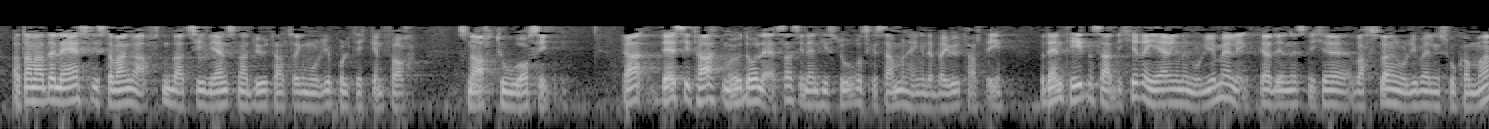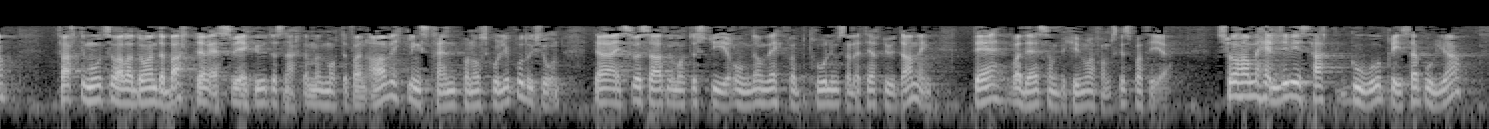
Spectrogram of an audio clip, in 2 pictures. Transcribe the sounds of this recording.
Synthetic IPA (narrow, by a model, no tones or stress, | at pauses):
ʔɑ̰t̪hɑnhɑd̪ːəleːst̪ɪst̪ɑʋɑŋːəʁɑft̪n̩blɑːd̪siʋɪɛnsnhɑd̪ːəʉːt̪ʰɑːlt̪sɛɡɔmʊljəpʰʊlɪt̪ʰɪkːənfɔʁ | snɑ̰ːʁt̪ʰːuːoːʁsḭːd̪n̩ | jɑːd̪ɛsɪt̪ʰɑːt̪əmɔ̰jʊd̪oːlḛːsɑsɪd̪ɛnhɪst̪ṵːʁɪskəsɑmːənhɛŋːənd̪ɛblæɪʉːt̪ʰɑ̰ːlt̪ɪ̰ | pʰɔd̪ɛnt̪ʰiːd̪n̩sɔhɑd̪ːəɪçːəʁɛjeːɾɪŋənɛnʊljəmɛlːɪ̰ŋd̪ɛhɑd̪ːənɛst̪n̩ɪçːəʋɑʁsəlɑɛnʊljəmɛlːɪŋskʉkʰɔmːɑ | t̪ʰʋæʁt̪ɪmuːt̪sɔʋɑ̰ːd̪ɛd̪oːɛnd̪ɛbɑt̪̚d̪æʁɛsʋɛ̰jɛ̰kːʉːt̪ɔsnɑ̰kt̪əɔmɛnmɔt̪ːəfo̰ːɛ̰nʔɑ̰ːʋɪklɪŋst̪ʰʁɛnd̪̚pʰɔnɔʁskʊljəpʰɾʊd̪ʉkʃṵːn | d̪̥æʁɛsʋesɑːɑt̪mɛmɔt̪ːəst̪yːɾəʊŋd̪ɔmʋɛkːfʁɑpʰɑt̪ʰɾuːlɪʊsʁɛlɑt̪ʰeːʁt̪ʉːd̪ɑnːɪŋ | d̪̥ɛʋɑʁd̪ɛsɔmbəçʏmʁəfʁɑmskəspɑʁt̪ʰḭːə̰ | sɔhɑʁmɛɦɛld̪ɪʋiːshɑt̪ɡuːəpʰɾiːsəpʰɔʊljə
